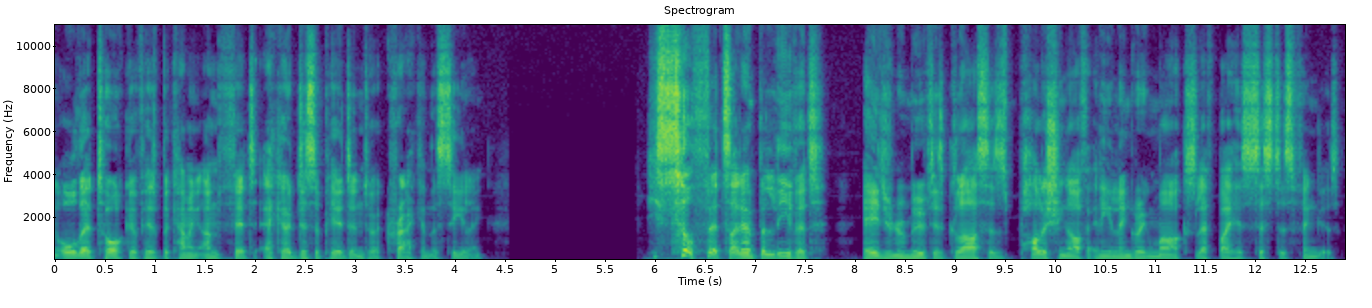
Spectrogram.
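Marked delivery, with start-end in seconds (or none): 5.9-7.7 high, louder disbelief; stunned at the fat lizard; amazed. A narrator's reading. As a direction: gasp it out in astonishment. Gecko squeezes through ceiling crack.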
